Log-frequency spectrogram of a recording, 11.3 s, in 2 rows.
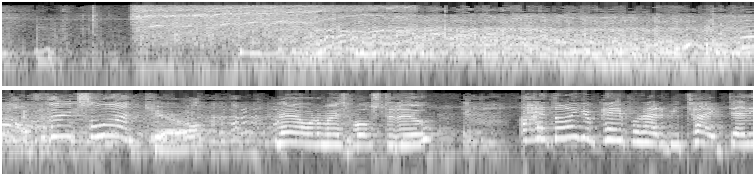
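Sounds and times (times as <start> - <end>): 
electric pencil sharpener grinding: 1.0 - 3.2
laughter: 1.8 - 8.0
speech: 6.8 - 11.2.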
